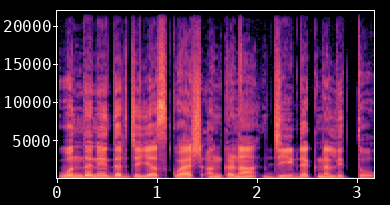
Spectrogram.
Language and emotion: Kannada, neutral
